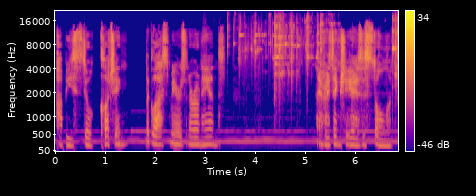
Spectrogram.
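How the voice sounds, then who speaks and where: A woman's voice: mid-range voice, fairly even intonation, a little slow, creaky. A woman player in a tabletop roleplay, dramatically narrating her character's actions in the third person. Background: music.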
